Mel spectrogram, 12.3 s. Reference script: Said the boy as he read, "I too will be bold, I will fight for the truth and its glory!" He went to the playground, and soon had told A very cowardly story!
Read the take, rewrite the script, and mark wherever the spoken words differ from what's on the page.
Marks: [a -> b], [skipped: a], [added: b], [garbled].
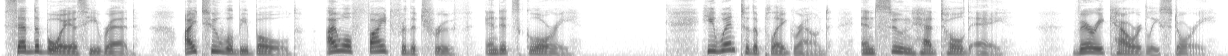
Said the boy as he read, "I too will be bold, I will fight for the truth and its glory!" He went to the playground, and soon had told A very cowardly story!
